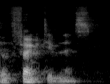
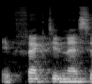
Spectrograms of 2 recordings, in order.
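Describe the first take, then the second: First: "effectiveness" starting on a reduced uh; opening schwa. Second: "Effectiveness" starting on a clear French é; opening é sound. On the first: Teacher contrasting two versions for learners, uh starting "effectiveness". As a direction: open "effectiveness" with uh, then stress FEC. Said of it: "c'est plus comme un E accent aigu". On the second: Teacher contrasting two versions for learners, é starting "Effectiveness". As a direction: open "Effectiveness" with é, then stress FEC. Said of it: "Vous entendez la différence?". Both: Shown as a demonstration.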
